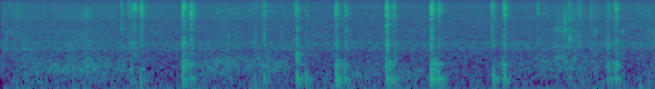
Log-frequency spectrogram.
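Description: Laptop keyboard being typed on: about twenty quiet single keystrokes at an uneven pace, entering an SSH login command and password.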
